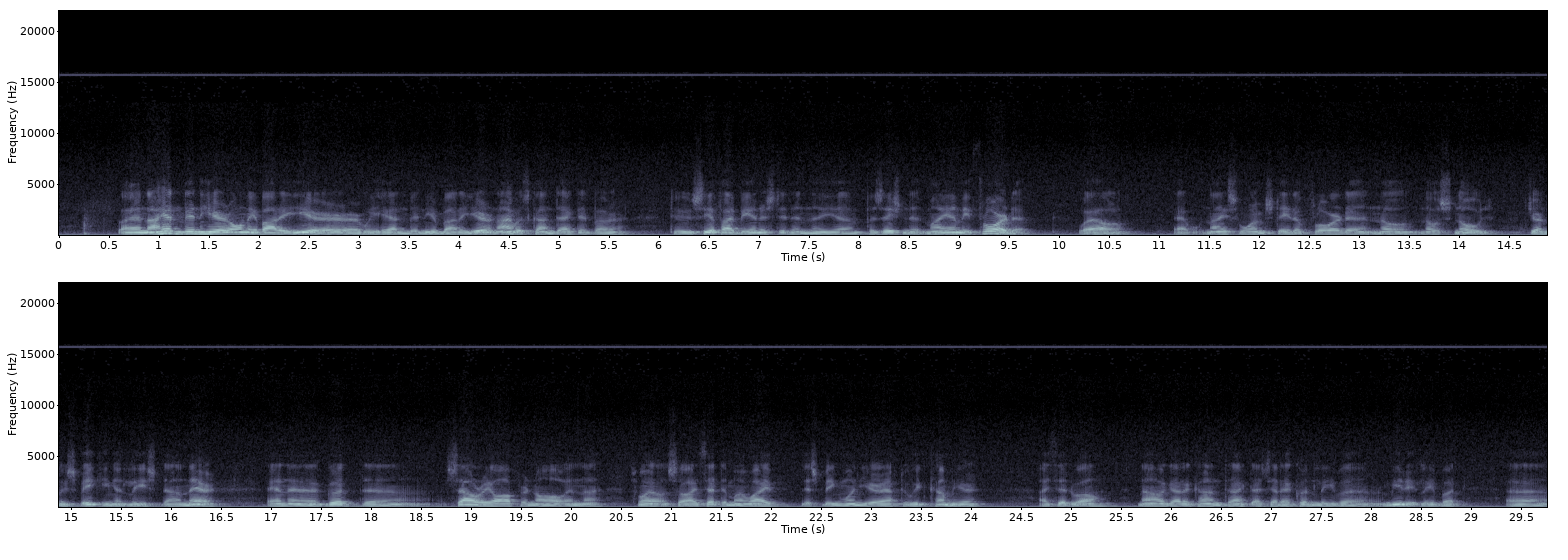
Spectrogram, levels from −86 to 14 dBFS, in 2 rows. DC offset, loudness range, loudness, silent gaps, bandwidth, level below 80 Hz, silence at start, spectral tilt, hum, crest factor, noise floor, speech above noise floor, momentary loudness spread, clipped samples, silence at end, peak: 1%; 7 LU; -22 LUFS; none; 16 kHz; -52 dBFS; 0.2 s; -9 dB/octave; none; 18 dB; -42 dBFS; 21 dB; 13 LU; under 0.1%; 0 s; -4 dBFS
